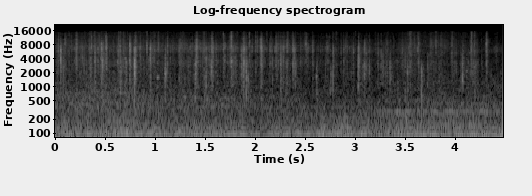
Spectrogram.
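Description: Brush pile fire of dead trees and branches crackling with scattered sharp pops, under a loud, steady rumble of wind on the microphone.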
